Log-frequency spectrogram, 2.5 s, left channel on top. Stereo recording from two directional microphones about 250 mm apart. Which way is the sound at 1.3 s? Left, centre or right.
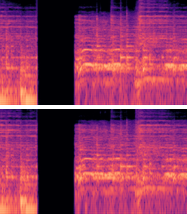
Left.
